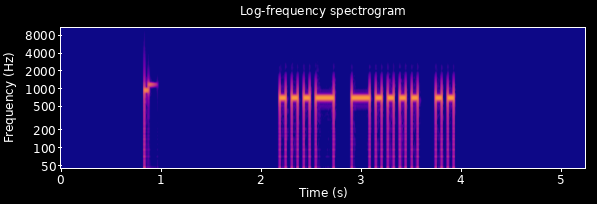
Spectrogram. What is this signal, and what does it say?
Morse code, heard as a keyed tone, about 20 wpm, 700 Hz. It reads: V6I
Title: Three Challenging Letter-Number Combinations 20wpm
